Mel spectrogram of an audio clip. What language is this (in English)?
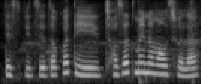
Nepali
